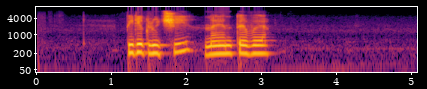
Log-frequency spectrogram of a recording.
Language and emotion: Russian, neutral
